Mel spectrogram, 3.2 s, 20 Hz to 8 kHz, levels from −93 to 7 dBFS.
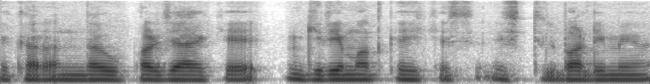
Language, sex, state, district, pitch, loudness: Chhattisgarhi, male, Chhattisgarh, Rajnandgaon, 125 Hz, -19 LUFS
